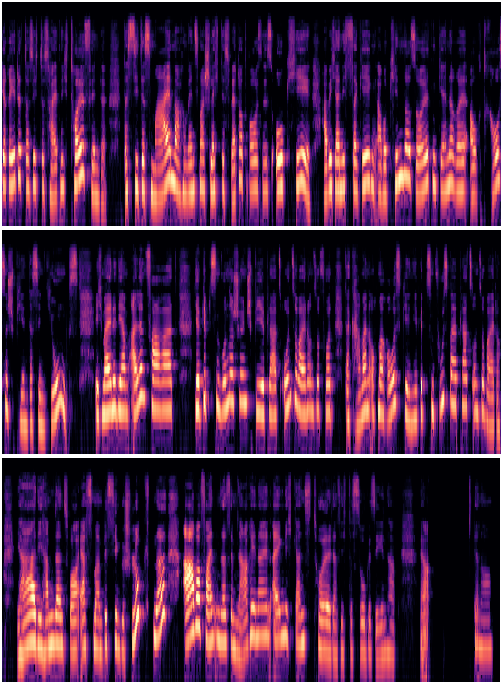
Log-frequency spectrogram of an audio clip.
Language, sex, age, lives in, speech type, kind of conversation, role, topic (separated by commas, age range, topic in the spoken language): German, female, 40-44, Germany, conversation, podcast, guest, Wie können Eltern ihren Kindern Verantwortung beibringen?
